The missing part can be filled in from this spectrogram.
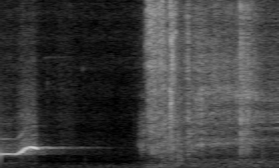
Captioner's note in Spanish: Silbidos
